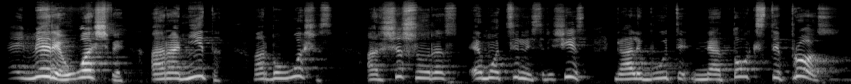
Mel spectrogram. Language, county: Lithuanian, Kaunas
